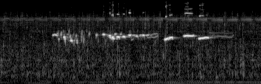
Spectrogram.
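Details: Caged male robin in a plain aviary, in long full-repertoire song. A quick chattering run of twittered notes is followed by three clear, drawn-out whistles. A constant thin electronic-sounding whine sits in the background.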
